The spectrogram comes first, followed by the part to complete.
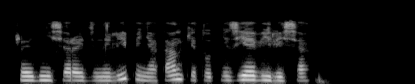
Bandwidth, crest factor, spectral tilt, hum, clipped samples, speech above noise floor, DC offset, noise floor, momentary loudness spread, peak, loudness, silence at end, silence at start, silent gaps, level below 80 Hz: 8.2 kHz; 18 dB; -5 dB/octave; none; under 0.1%; over 71 dB; under 0.1%; under -90 dBFS; 11 LU; -2 dBFS; -20 LUFS; 1.05 s; 0.15 s; none; -54 dBFS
